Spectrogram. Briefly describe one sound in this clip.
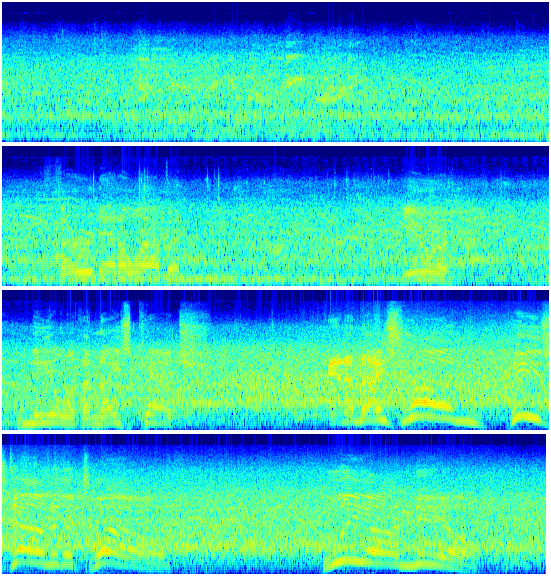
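A large stadium crowd roars and cheers, growing louder.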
